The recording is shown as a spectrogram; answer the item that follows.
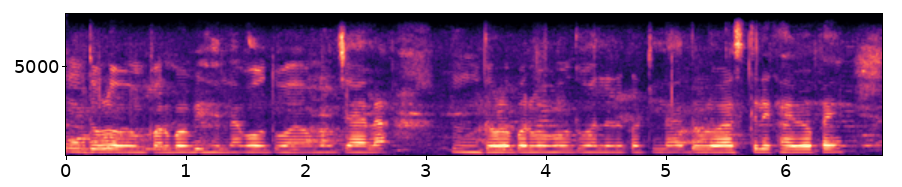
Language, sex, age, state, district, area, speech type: Odia, female, 18-30, Odisha, Jagatsinghpur, rural, spontaneous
